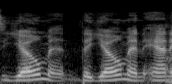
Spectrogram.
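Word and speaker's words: Yoeman: it's a yo it's Yeoman the Yeoman and it's not the Yeoman like on a ship it's spelled uh y-o-e instead of y-e-o yo baby well what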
